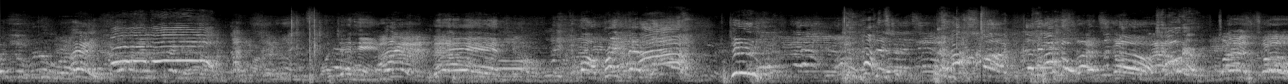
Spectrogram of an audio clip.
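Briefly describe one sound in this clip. A crowd of men and women shouts and cheers loudly in an echoing hall.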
